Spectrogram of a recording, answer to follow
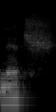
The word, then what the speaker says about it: niche: fears of the niching strategy and yes it's pronounced Niche not Niche because Niche runs with Rich one of the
